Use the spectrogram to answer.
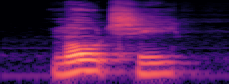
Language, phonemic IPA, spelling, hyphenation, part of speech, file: Dutch, /ˈmoː.(t)si/, motie, mo‧tie, noun, Nl-motie.ogg
- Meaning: motion, vote, proposal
